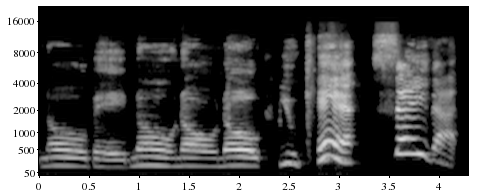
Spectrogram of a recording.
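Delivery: low, slow no babe, no; husband gently but firmly telling his wife no; husband's voice. Retold or imitated. Husband voiced calming her.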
